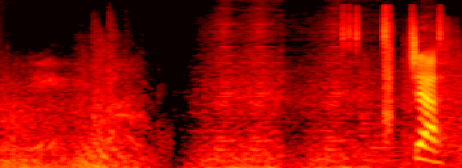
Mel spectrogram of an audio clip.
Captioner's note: scene whooshing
